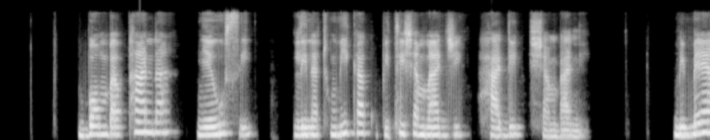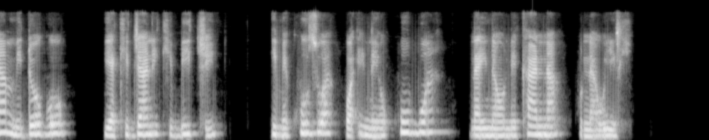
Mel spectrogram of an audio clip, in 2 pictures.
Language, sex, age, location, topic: Swahili, female, 36-49, Nairobi, agriculture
